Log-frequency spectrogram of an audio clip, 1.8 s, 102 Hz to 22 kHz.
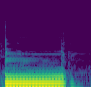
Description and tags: Bass Guitar C2 [RAW]
Some random notes.
Recorded into Cubase using a 4-string Squier Jazz Bass and a Behringer ULTRAGAIN DIGITAL ADA8200 converter.
Cut in ocenaudio.
It's always nice to hear what projects you use these sounds for.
